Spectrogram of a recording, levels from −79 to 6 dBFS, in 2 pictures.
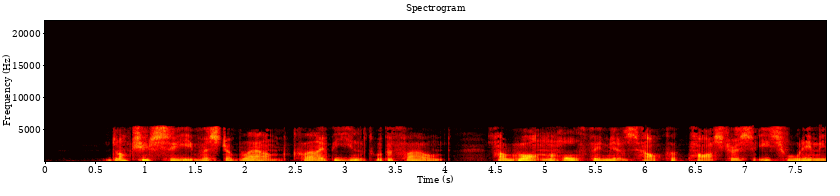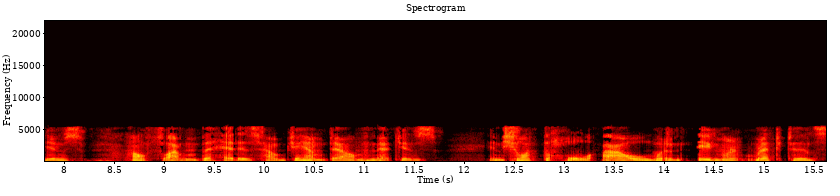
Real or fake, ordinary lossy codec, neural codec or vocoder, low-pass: fake; AAC, 24 kbps; autoencoder, 44.1 kHz, a latent of 192 numbers a frame, MeloTTS; 5.4 kHz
